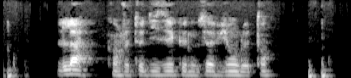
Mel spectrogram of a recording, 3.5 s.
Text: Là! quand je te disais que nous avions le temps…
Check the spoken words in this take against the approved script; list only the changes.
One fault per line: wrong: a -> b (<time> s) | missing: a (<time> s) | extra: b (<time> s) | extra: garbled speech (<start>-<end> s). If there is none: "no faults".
no faults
